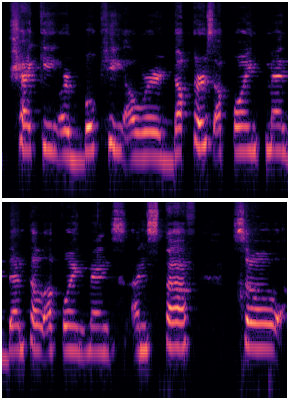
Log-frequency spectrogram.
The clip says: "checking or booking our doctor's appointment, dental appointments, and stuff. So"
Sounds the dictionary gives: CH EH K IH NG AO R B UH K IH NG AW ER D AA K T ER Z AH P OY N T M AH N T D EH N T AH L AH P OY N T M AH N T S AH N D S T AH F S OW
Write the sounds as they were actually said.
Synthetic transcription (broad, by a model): CH EH K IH NG AO R B UH K IH NG AW ER D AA K T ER S AH P OY N T M AH N T D EH N T AH L AH P OY N T M AH N T S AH N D S T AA F S OW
